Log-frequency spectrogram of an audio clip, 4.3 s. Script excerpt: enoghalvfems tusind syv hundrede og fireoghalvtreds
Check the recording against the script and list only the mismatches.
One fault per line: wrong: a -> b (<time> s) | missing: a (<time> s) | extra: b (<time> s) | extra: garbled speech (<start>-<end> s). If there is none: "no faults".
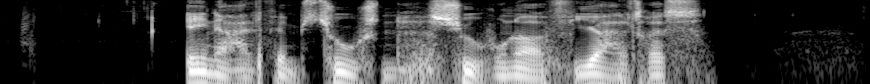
no faults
